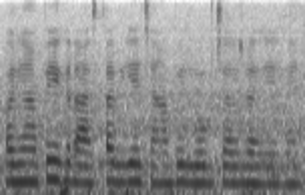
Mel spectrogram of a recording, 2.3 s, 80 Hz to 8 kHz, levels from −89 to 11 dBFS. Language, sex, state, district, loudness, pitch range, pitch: Hindi, female, Chandigarh, Chandigarh, -15 LUFS, 210-225 Hz, 215 Hz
